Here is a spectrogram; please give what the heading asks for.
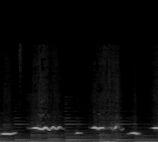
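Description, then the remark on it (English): A short whistled happy song of bright, wavering notes in a few quick phrases, with the pitch stepping up and down. No one speaks. “But she kept on flitting about, doing her best to sing a happy song.”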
